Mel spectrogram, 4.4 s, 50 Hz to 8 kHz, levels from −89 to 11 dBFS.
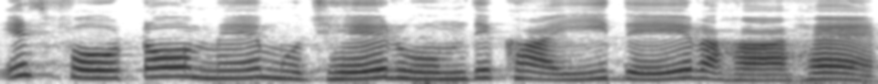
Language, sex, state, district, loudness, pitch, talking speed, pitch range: Hindi, female, Madhya Pradesh, Katni, -13 LUFS, 255 Hz, 125 wpm, 230-280 Hz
